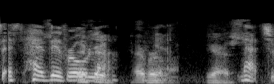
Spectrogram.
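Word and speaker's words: Gevirola: Oh, but pronounced as Heola.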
